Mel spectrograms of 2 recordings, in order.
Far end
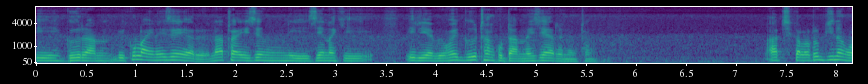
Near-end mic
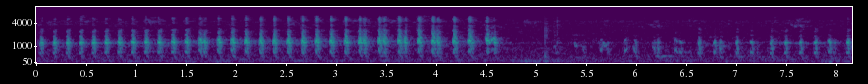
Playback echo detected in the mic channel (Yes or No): No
